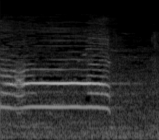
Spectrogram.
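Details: Herring gull chick on an empty Terminus Road in Eastbourne, UK, during the third lockdown, refusing bread; a single drawn-out, steady, even-pitched mewing note lasting about a second, then quiet street background.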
